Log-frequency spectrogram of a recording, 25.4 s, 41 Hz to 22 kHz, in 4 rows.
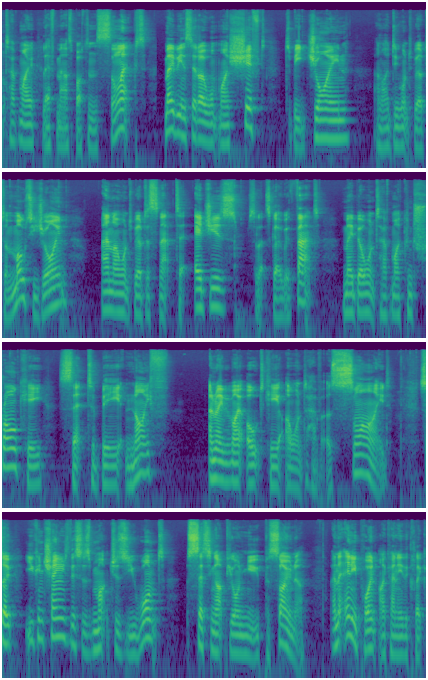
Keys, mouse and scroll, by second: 1.2 click, 3.3 click, 7.1 click, 9.8 click, 12.8 click, 15.7 click, 16.2 click, 17.7 click.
